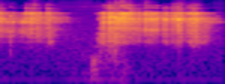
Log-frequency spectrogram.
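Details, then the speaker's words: Lunchbox locker turned by hand: quick bursts of bright metallic ratcheting clicks as the sides separate and click back into place, as when turning off-throttle; normal, more noticeable when the locker is new. "clicking sound as you turn it's not very dramatic because there's not that big of a difference but it might be a noticeable click especially when the locker is new"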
